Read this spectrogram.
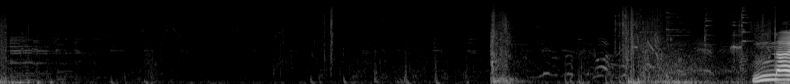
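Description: A rifle fires sharp shots.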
